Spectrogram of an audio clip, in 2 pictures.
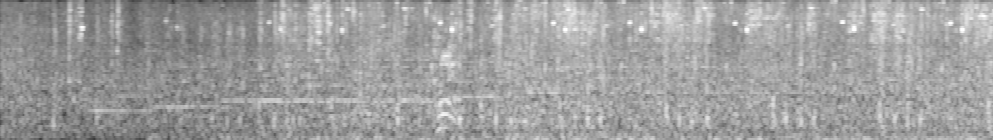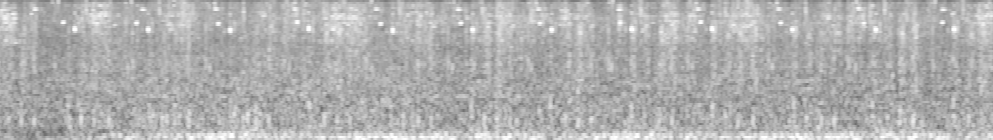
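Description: Hooves pound steadily as a horse gallops.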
